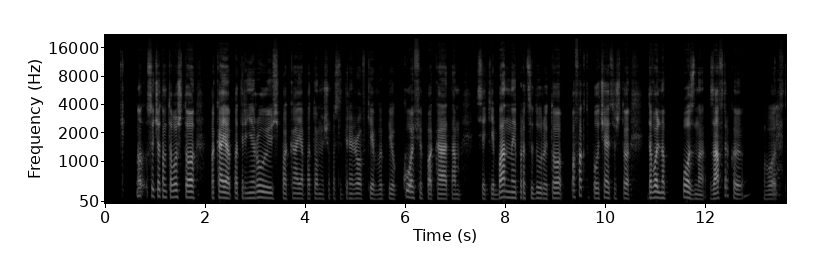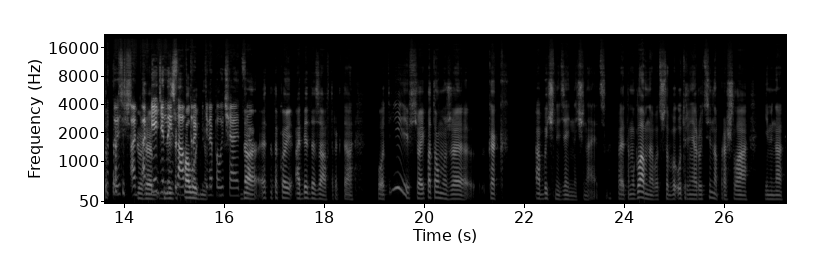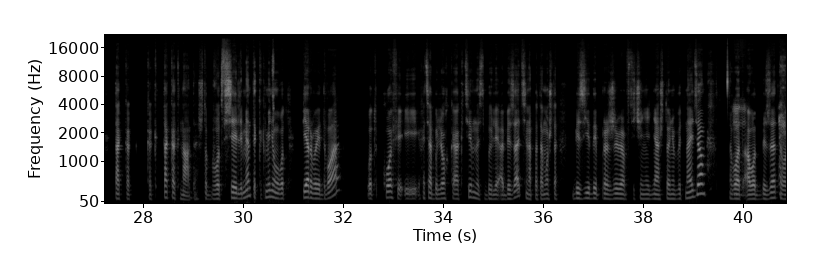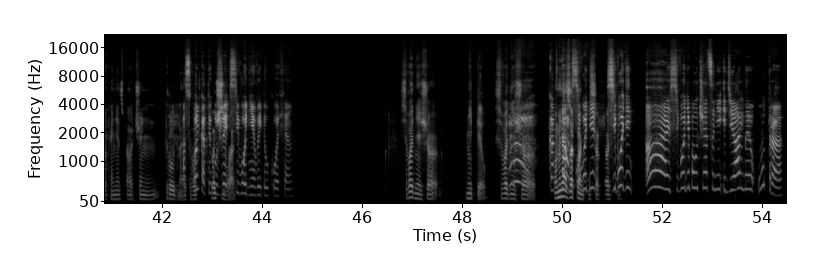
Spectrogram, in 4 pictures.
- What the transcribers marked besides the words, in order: tapping; chuckle; inhale
- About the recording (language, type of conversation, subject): Russian, podcast, Расскажи про свой идеальный утренний распорядок?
